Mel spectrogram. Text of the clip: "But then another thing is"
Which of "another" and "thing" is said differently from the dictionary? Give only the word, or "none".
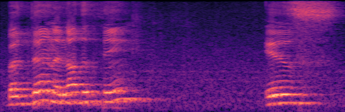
none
